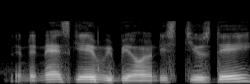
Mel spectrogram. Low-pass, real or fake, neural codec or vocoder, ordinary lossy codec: none; real; none; none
